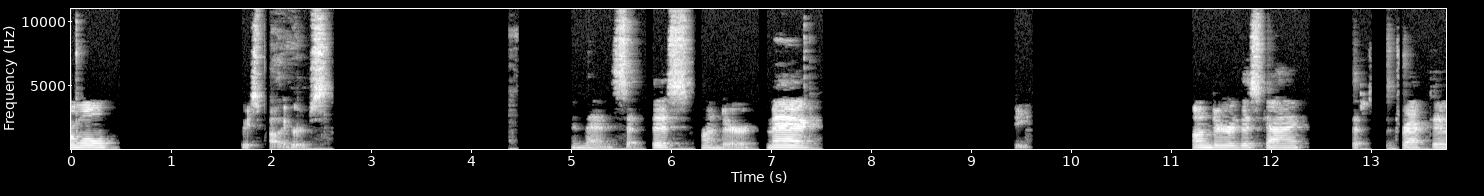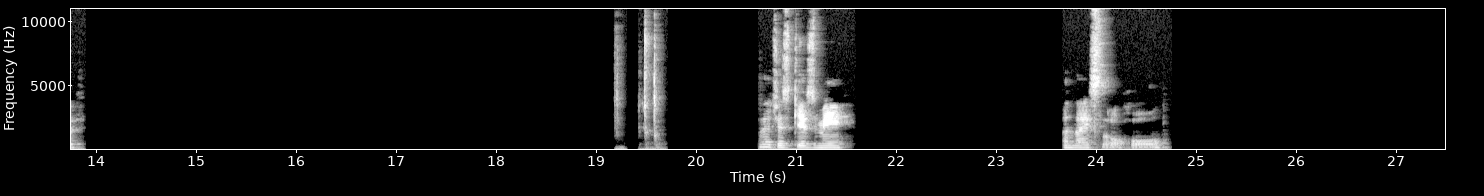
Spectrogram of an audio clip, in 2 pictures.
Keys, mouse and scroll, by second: 2.3 right click, 4.4 shift+click, 9.0 click, 12.4 click, 13.0 right click, 15.5 click, 17.8 click, 19.4 shift+f, 19.8 right click, 23.1 alt+click, 24.6 click.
